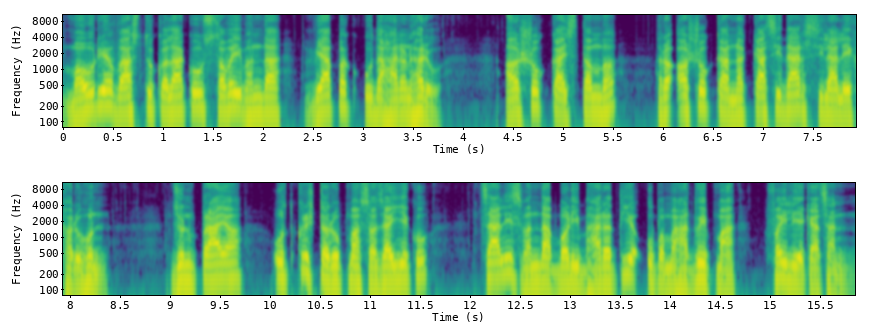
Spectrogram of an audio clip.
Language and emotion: Nepali, neutral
